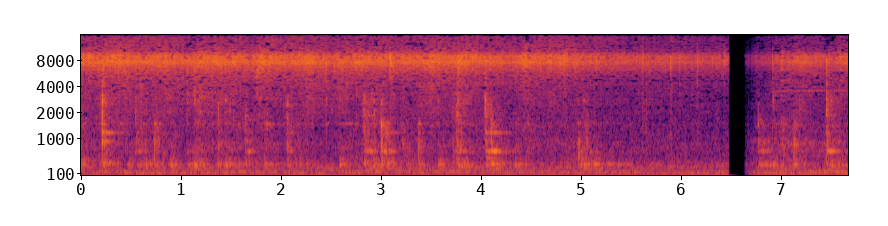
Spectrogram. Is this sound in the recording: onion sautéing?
yes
